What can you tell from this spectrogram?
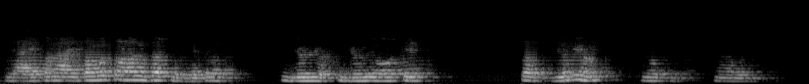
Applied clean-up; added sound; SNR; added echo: neural separator model SepFormer DNS4.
